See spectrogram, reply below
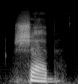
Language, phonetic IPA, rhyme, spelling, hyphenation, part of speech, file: Hungarian, [ˈʃɛb], -ɛb, seb, seb, noun, Hu-seb.ogg
- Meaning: wound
